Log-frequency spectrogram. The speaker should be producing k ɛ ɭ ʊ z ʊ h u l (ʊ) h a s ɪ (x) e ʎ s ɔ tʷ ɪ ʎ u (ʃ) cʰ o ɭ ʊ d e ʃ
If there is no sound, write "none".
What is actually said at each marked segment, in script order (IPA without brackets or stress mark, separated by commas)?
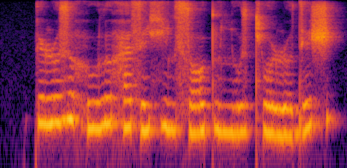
ʊ, ç, z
